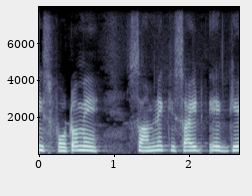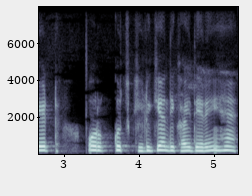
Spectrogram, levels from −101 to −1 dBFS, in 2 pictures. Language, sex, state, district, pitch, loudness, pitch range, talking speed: Hindi, male, Uttar Pradesh, Shamli, 210 Hz, -19 LUFS, 200-220 Hz, 170 wpm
